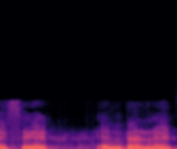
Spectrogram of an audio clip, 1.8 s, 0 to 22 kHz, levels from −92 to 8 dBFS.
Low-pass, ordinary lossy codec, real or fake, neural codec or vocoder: 7.2 kHz; MP3, 48 kbps; fake; codec, 16 kHz, 1 kbps, FreqCodec, smaller model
